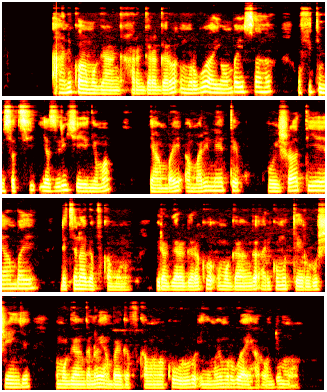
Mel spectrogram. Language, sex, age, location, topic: Kinyarwanda, male, 18-24, Huye, health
